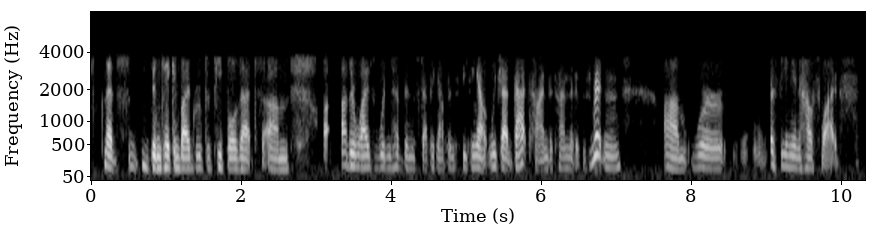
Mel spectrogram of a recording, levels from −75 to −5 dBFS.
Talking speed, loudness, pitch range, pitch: 190 wpm, -27 LUFS, 145-165 Hz, 155 Hz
